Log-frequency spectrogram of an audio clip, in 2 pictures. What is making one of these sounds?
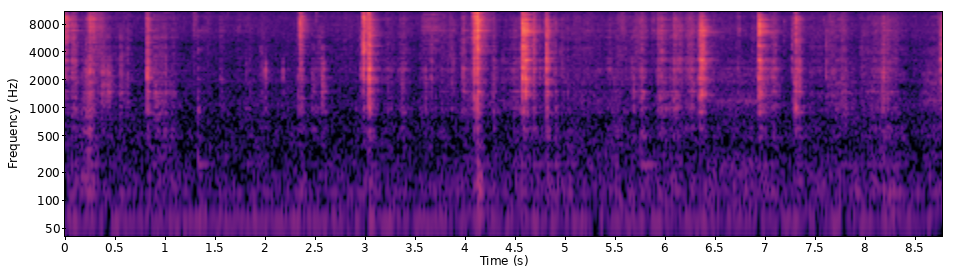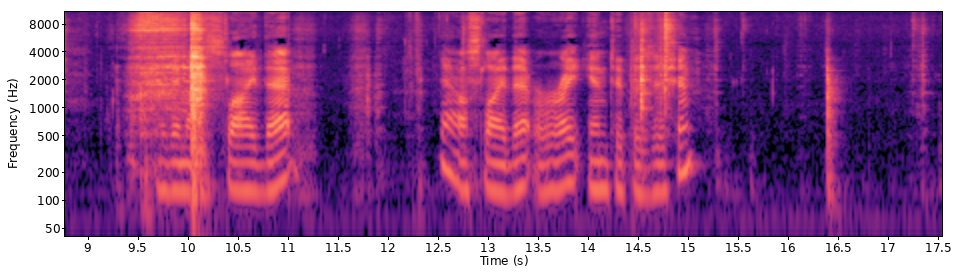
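Small metal parts click and scrape against each other.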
